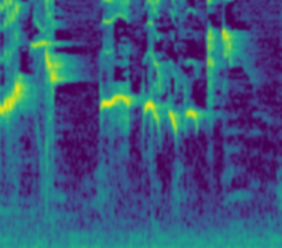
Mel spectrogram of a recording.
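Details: Oriental magpie-robin, or kacer, in a brief song meant to draw other magpie-robins into singing; a high rising whistle, then clear whistled notes that dip and slide, ending in quick soft chips.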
